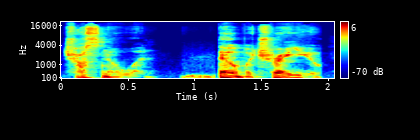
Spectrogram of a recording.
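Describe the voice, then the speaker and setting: A man's voice: sits low, normal speed, pushed and bright, slightly rough, exaggerated voice. A man voicing a menacing demon inside someone's head, sinister and commanding, in a dramatic script reading. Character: menacing inner demon voice whispering distrust.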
